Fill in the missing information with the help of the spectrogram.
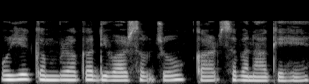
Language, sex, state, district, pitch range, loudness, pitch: Hindi, female, Arunachal Pradesh, Longding, 185-210 Hz, -14 LUFS, 200 Hz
